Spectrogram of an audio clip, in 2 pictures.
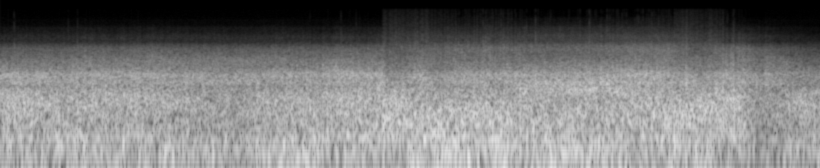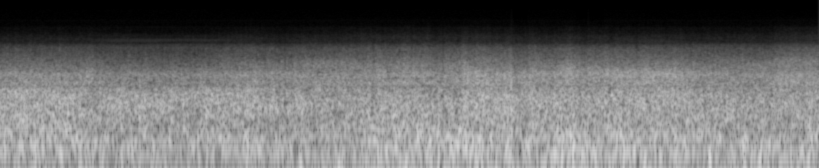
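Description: Strong wind rushes and buffets loudly against the microphone, high up in the open air.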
